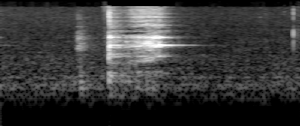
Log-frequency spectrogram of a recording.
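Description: Cutlery cutting two boiled eggs on a plate for a keto meal: a brief cluster of scraping, clinking contact about a second long, with a faint tap before it and small ticks near the end.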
